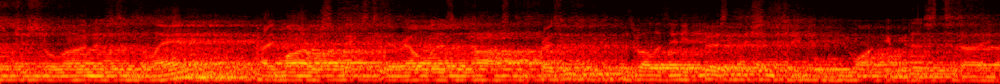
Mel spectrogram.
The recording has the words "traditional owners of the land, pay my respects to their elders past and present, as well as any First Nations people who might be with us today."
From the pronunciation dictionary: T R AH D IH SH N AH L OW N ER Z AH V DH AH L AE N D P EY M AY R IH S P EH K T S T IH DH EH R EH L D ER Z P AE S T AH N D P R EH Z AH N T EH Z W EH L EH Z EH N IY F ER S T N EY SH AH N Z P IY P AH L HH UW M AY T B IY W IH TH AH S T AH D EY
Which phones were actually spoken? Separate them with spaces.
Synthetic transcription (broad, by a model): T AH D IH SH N L OW N ER Z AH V DH AH L AE N D P EY M AY R IH S P EH K T S T IH DH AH R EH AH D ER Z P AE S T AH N P R EH Z AH N T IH Z W EH L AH Z EH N IY F ER S T N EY SH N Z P IY P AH L HH UW M AY T B IY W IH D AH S T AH D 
